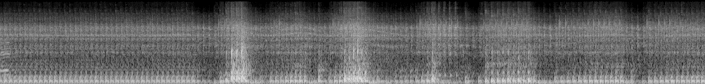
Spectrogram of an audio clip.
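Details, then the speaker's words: Triumph Tiger Cub single, first start after engine rebuild with a new-old-stock conrod, run off the battery with no alternator or primary cover fitted: a thump with throttle blips and lazy pickup; uneven running, and ignition timing is possibly retarded, to be strobed. "I think we might be a little bit retarded there on the ignition timing. We're running."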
